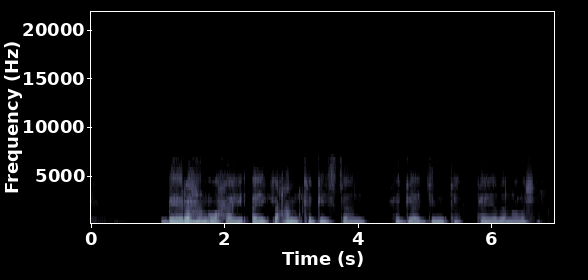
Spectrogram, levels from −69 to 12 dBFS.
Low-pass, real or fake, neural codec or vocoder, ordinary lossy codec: 7.2 kHz; real; none; Opus, 16 kbps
